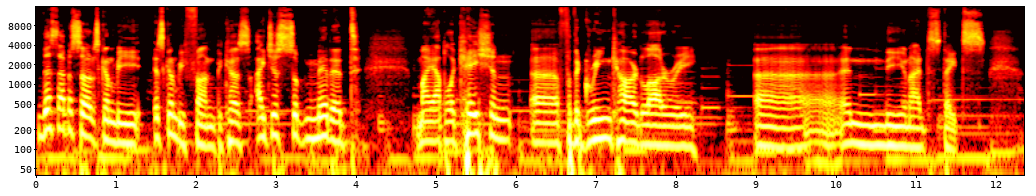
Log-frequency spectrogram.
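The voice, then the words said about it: Pretty good American-sounding accent. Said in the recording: “you got a pretty good accent. You sound American. ... I'm Danish.”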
